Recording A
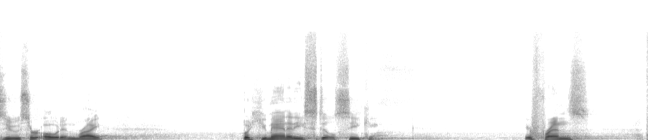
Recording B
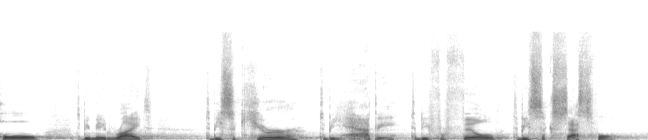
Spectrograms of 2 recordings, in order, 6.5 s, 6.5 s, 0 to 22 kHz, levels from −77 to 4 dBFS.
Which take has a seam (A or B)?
B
